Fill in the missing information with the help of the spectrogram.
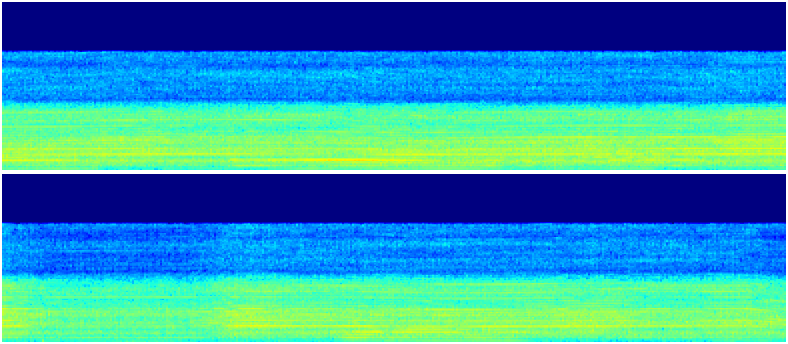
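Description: Hand-held plunge router running at speed, its spinning bit cutting a carved relief into a wooden panel: a steady motor whine over the hiss of the cut. It dips briefly in level about six seconds in.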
